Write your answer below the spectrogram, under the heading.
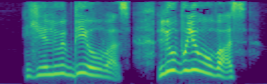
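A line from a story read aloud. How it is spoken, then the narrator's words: Almost shouting. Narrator (Russian): почти закричал Кирилл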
